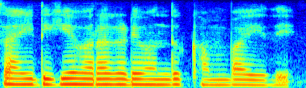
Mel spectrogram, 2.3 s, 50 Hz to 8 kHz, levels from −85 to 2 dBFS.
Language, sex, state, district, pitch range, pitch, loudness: Kannada, female, Karnataka, Koppal, 175-185 Hz, 185 Hz, -16 LUFS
